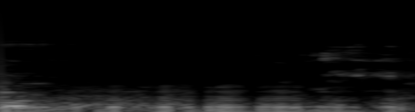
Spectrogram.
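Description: A pause in speech: the tail of a drawn-out spoken "um" right at the start, then low steady room hum with faint small noises until the end.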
